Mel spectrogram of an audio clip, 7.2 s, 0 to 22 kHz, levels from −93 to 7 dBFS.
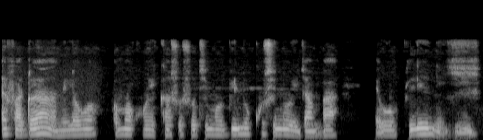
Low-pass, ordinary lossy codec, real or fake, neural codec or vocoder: none; none; real; none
